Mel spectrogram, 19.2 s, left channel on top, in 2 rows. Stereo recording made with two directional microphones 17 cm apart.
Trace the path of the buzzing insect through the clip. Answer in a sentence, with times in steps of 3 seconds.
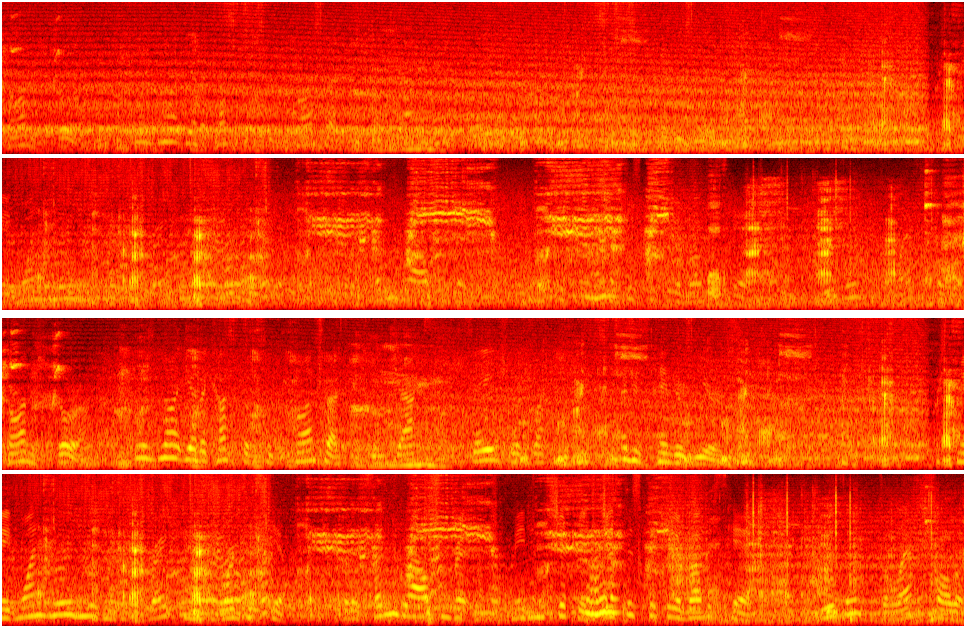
You can hear the buzzing insect on the left from 0 s, in the centre from 9 s and on the right from 12 s.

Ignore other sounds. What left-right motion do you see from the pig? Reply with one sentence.
In this clip you hear the pig travel towards the left.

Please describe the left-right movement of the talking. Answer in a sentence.
In this clip you hear the talking stay put.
